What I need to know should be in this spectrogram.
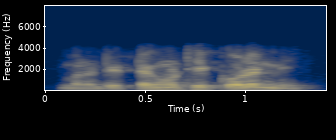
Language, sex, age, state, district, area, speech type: Bengali, male, 30-45, West Bengal, Paschim Bardhaman, urban, conversation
